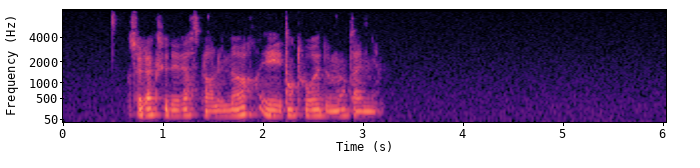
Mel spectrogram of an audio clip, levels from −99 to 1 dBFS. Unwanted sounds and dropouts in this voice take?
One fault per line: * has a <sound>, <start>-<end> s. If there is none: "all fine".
all fine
